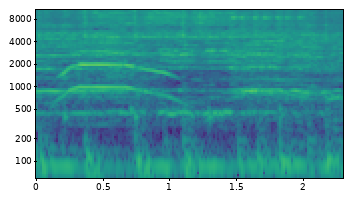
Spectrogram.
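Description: Live qawwali music played loud through a PA, with a singer and keyboard over heavy bass and drums, and the crowd cheering. In the first second a long vocal note rises, holds and falls.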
